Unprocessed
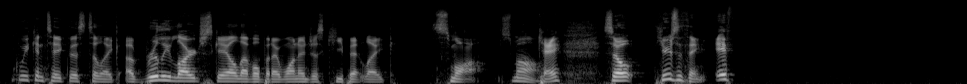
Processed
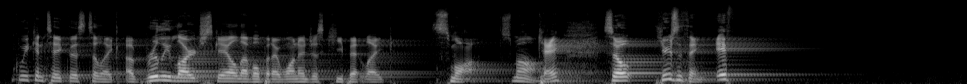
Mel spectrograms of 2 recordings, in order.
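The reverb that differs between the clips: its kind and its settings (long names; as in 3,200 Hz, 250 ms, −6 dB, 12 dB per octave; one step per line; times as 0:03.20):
spring reverb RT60 1.9 s, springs 32 ms, chirp 45 ms, DRR 15 dB
level +2.5 dB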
